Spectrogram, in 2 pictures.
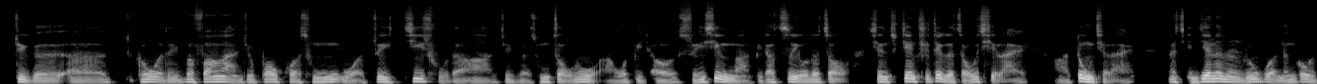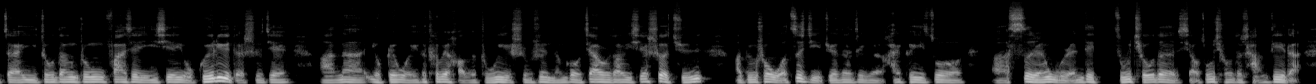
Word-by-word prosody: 这 115 -3 +4
个 95 -3 -1
呃， 95 0 -6 0.3
给 120 - 0
我 120 -4 +3
的 105 - -4
一 - - -2
个 115 +3 -1
方 120 +3 +3
案， 105 -6 0
就 105 +1 -3
包 115 +4 +1
括 110 -2 -3
从 105 +3 0
我 85 -1 -4
最 105 +1 +1
基 135 +4 +2
础 130 - -9
的 90 - -7
啊， 85 +1 -8
这 100 -1 -6
个 90 -1 -9
从 105 +4 -2
走 80 - 0
路， 110 0 +2
啊， 75 - -16
我 95 +1 -4
比 100 0 -7
较 95 +1 -4
随 100 +3 -1
性 115 -1 +6
嘛， 85 -5 -2
比 90 - -9
较 100 +3 -1
自 115 +4 +2
由 100 -2 +4
地 105 0 +3
走， 95 - -2 0.2
坚 115 -2 +2
持 115 - -7
坚 140 0 +6
持 120 -1 -2
这 145 +5 +6
个 105 -3 +5
走 - - 0
起 - - -2
来， 95 +5 -8 0.3
啊， 90 +1 -11
动 125 -8 +9
起 - - -6
来。 - - -9 0.3
那 115 -1 -1
紧 100 -3 -2
接 135 +4 +8
着 135 0 +7
呢， 120 -2 +5
如 110 +5 +3
果 115 -4 +1
能 95 +2 -1
够 110 -1 +1
在 100 +1 -2
一 105 -2 -1
周 110 +3 -1
当 115 0 +1
中 115 0 +2
发 115 0 -3
现 110 -1 0
一 100 - -2
些 110 +2 0
有 90 -5 -2
规 125 +10 +4
律 155 -3 +8
的 90 - -6
时 95 +1 -9
间， 105 +2 -3 0.3
啊， 95 -1 -7
那 105 0 -3
又 110 -4 -4
给 110 +2 0
我 105 -3 -1
一 95 - -7
个 105 - -4
特 120 - -5
别 120 0 +3
好 95 -4 -6
的 90 +2 -9
主 100 +3 -1
意， 105 -2 +1
是 105 +2 -9
不 95 - -5
是 110 +3 -2
能 95 0 -3
够 100 -2 -2
加 115 +3 -1
入 110 -1 +1
到 105 -1 -1
一 105 - 0
些 115 +7 -3
社 120 -2 +2
群。 105 +6 0 0.3
啊， - - -7
比 - - -6
如 110 - +1
说 120 +2 +1
我 105 -4 +1
自 150 -3 +1
己 100 -7 -3
觉 95 -1 -3
得 105 0 -3
这 105 +1 -6
个 95 -2 -6
还 105 0 -8
可 105 - -7
以 105 -1 +2
做， 95 -2 -3 0.2
啊， 90 0 -10
4 120 +4 +2
人、 105 +2 +3
5 105 -5 +1
人 100 +4 -3
的 110 -3 +1 0.2
足 110 +3 0
球 110 0 0
的 105 -5 0
小 90 - -8
足 115 - -2
球 110 -2 -6
的 100 - -6
场 100 +1 -8
地 110 +1 +2
的， - - -7
105 Hz, 295 characters per minute, -23 LUFS, 95-115 Hz, 0.3 s, 动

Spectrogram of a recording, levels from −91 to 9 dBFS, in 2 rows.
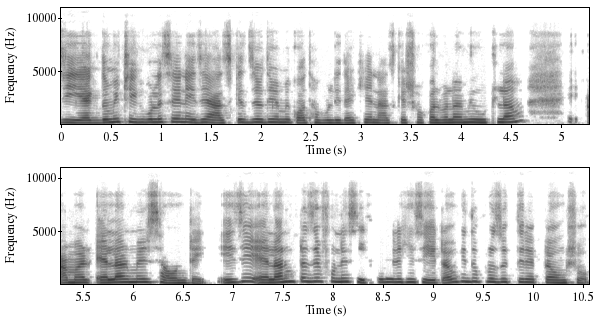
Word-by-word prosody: জ্বি 245 0 0 0.2
একদমই 255 +6 +2
ঠিক 285 -3 0
বলেছেন। 280 +2 0
এইযে 255 +1 -1
আজকের 225 +3 -3
যদি 270 0 0
আমি 255 0 0
কথা 230 +1 -5
বলি, 230 0 -1
দেখেন 230 +2 -3
আজকে 225 +2 -7
সকালবেলা 240 +1 0
আমি 260 +1 +3
উঠলাম 270 +4 +1 0.5
এ - - -19 0.2
আমার 240 +1 +3
অ্যালার্মের 275 +3 +5
সাউন্ডে। 215 -5 0 0.3
এইযে 280 +7 -1
অ্যালার্মটা 275 +7 +3
যে 340 - 0
ফোনে 315 -2 +1
সেট 245 -4 0
করে 270 +1 0
রেখেছি 275 -1 -2
এটাও 230 +3 -1
কিন্তু 320 0 -1
প্রযুক্তির 290 -2 -2
একটা 255 -1 -4
অংশ। 230 0 -1
260 Hz, 175 wpm, -21 LUFS, 240-280 Hz, 0.5 s, অ্যালার্মের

